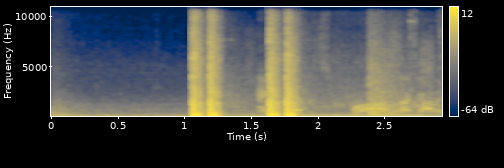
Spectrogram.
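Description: Gunshots fire in quick bursts, loud and sharp.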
